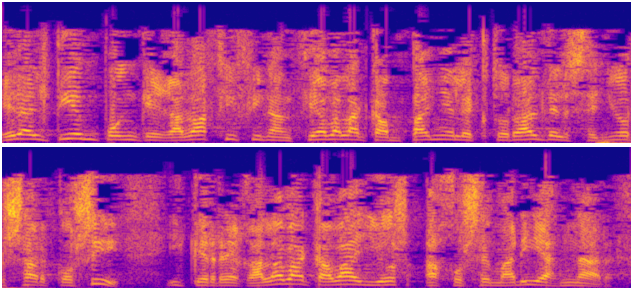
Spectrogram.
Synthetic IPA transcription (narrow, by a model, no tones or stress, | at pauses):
e̞ɾae̞lt̪je̞mpo̞e̞ŋke̞ɣ̞aðafifinãn̟θjaβ̞alakampaɲae̞le̞kt̪o̞ɾald̪e̞lse̞ɲo̞ɾsaɾko̞si | ike̞re̞ɣ̞alaβakaβ̞aʎo̞saxo̞se̞maɾiaðna̰ɾ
